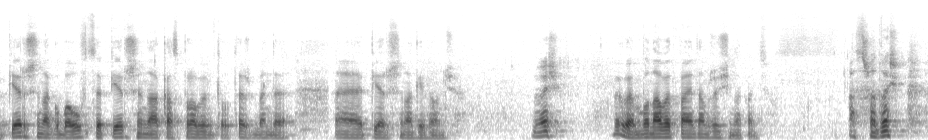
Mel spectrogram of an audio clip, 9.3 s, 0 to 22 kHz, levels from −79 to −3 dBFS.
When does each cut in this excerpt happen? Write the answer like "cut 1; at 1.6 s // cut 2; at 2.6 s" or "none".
cut 1; at 3.3 s // cut 2; at 7.3 s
